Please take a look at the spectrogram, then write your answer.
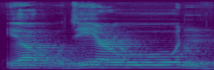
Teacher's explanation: യർ എന്ന് പറയുമ്പോൾ റാഇന് തഫ്ഖീമാണ്, സുക്കൂനും തൊട്ടുമുമ്പിൽ ഫത്ഹുമുണ്ട് എന്നതുകൊണ്ട്.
